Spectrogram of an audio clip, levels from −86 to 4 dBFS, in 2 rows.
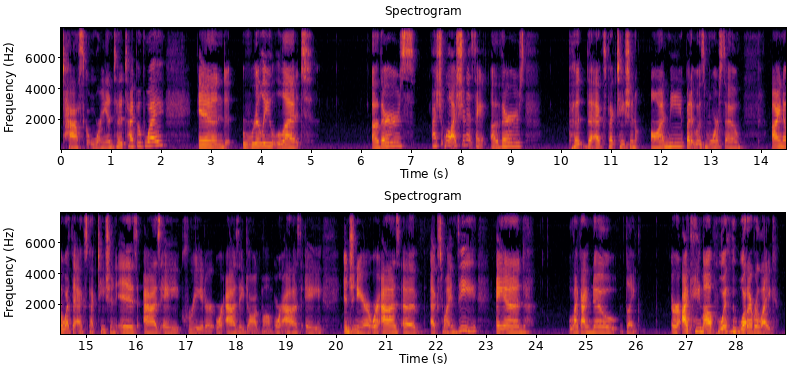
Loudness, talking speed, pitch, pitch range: -23 LUFS, 130 wpm, 200 Hz, 185-220 Hz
